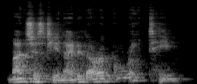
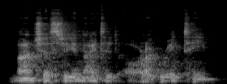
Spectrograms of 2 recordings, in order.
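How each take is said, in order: First: It is said with lively, varied pitch. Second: It is said in a flat, robotic monotone. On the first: "contrasting that with, you know, intonation" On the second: "saying a sentence in a robotic voice"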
